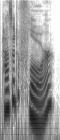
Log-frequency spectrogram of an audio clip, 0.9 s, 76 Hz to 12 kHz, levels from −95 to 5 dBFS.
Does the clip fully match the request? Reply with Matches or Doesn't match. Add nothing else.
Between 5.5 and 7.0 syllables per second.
Matches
